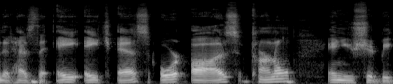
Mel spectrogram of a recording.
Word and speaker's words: AHS: It's pronounced Oz.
